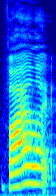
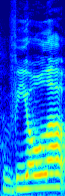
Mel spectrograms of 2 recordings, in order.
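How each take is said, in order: First: The name is said with two syllables. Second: The name is said with three syllables. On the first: The speaker calls it right. "pronounced with two syllables" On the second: The speaker calls it wrong. "not viola"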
